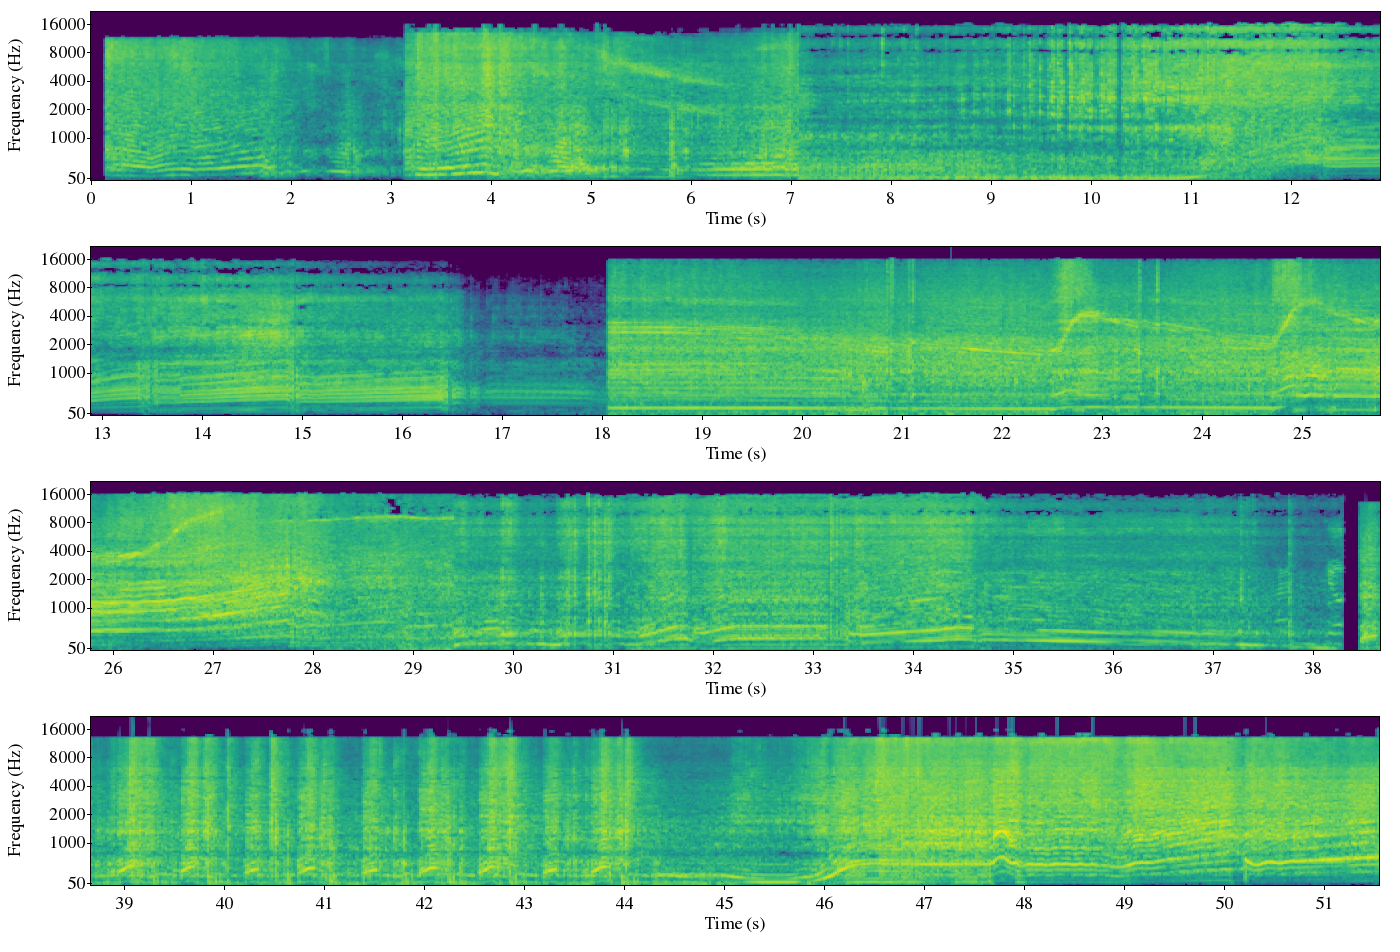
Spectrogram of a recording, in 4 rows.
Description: Top 5 1000+ HP Car Sound Effects Free Download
